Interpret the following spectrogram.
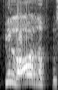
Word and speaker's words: filósofo: Filósofo, senhores. Olha, meu cachorro latino. Filósofo. Separação silábica aqui, ó. Filósofo. Filósofo. A sílaba tônica está na antepenúltima sílaba.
